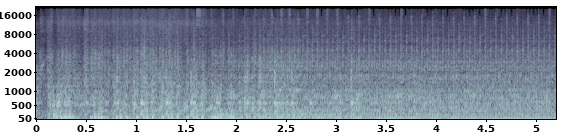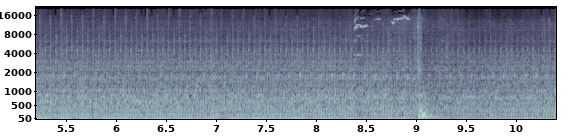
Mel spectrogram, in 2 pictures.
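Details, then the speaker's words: 2003 VW Jetta Wagon 1.9 TDI ALH diesel, 270,000 miles, timing advanced about 3°, EGR and cat delete, stage 2 tune; cold start at about 1.5°F, coolant heater unused. Rough, even diesel clatter over a low rumble, settling after starting easier than before; normal cold diesel idle. "I advanced the timing a little bit, so it started a bit easier this time than the last time. I'm Sounds like a diesel, that's for sure."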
